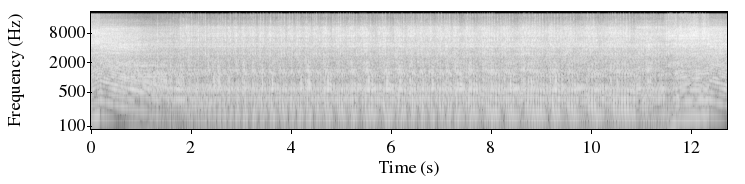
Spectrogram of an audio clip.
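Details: Homelite XL chainsaw after the Zama C2S-H5A carburetor rebuild with the inlet needle spring correctly placed: it blips down into a steady, slightly burbly idle that loads up a touch on extended idling, then picks up cleanly at the end; carb tune acceptable.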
